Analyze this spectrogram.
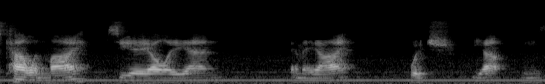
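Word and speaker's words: Calan Mai: Regional spellings as well uh in Welsh it's Colin Mai c-a-l-a-n -a-i which yeah means the first of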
